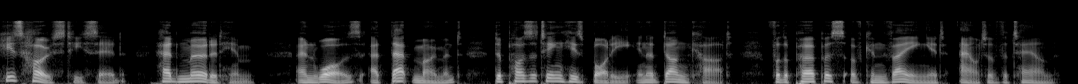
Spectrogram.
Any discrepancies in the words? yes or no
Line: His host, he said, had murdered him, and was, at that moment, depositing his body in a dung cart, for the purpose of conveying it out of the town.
no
